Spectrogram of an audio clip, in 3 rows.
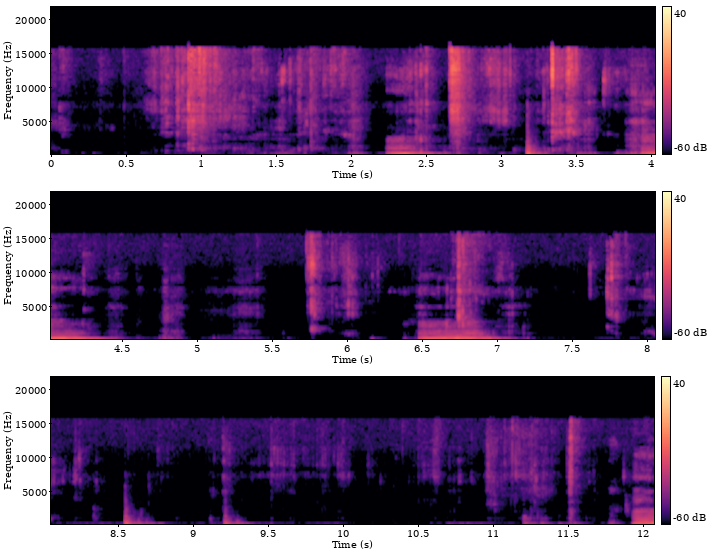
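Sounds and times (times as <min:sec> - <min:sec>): person chewing sandwich: 0:00.0 - 0:08.5.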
